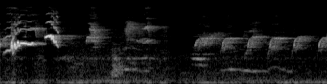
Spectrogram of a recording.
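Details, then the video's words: Oriental magpie-robin giving a few loud chirped and slurred notes, then a quieter run of five short repeated whistled notes at a quick steady pace, with a low murmur underneath. "KICAUAN MENAIKAN EMOSI KACER"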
